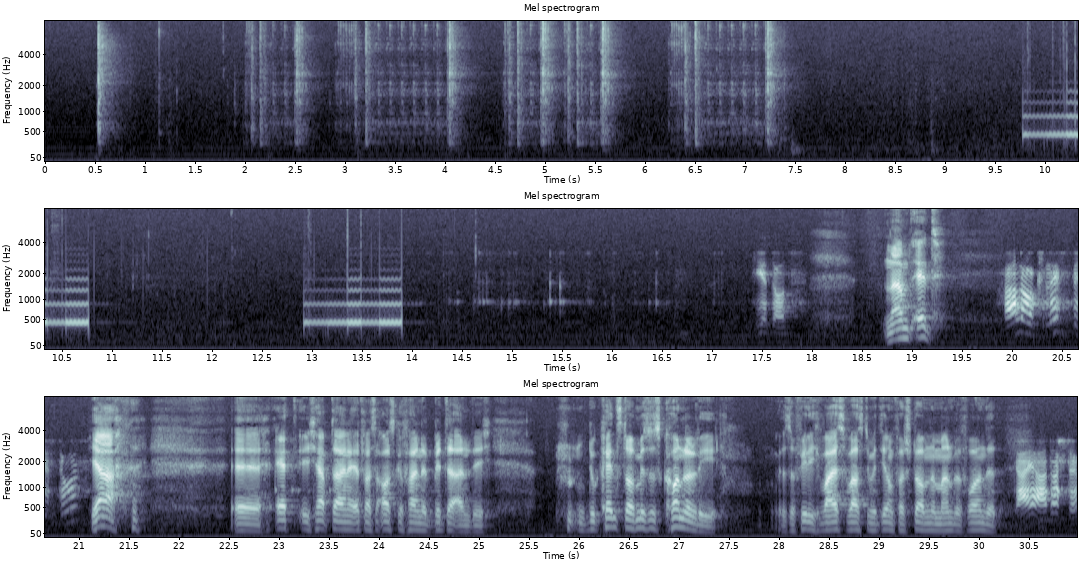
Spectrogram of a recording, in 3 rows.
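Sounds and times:
telephone ringing tones: 9.8s - 10.8s, 12.9s - 14.0s
speech: 18.8s - 19.4s, 21.1s - 21.9s, 22.5s - 30.6s.

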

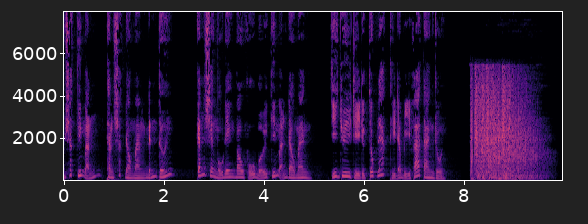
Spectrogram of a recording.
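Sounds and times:
speech: 0.0s - 8.2s
series of loud explosive impacts: 8.1s - 9.9s.

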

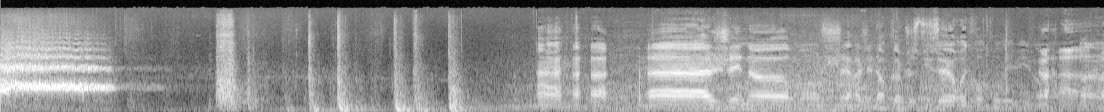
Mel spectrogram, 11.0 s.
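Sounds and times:
car tires screeching: 0.0s - 11.0s
sharp thumps and clunks: 2.0s - 5.2s
laughter: 5.3s - 7.3s, 10.0s - 11.0s
speech: 5.7s - 11.0s.

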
